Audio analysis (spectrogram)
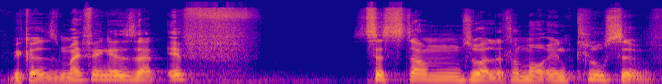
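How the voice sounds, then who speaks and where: A man's voice: medium pitch, darkish tone. A man, speaking as the host of a broadcast interview.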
